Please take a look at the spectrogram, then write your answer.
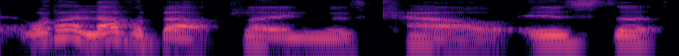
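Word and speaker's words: Qow: efforts into which is called cow and it's spelt q-o-w and if that sounds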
